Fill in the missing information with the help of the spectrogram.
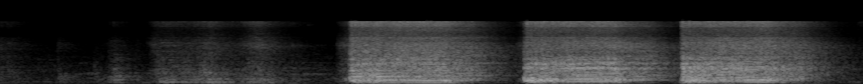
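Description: Power drill running in three loud bursts of about a second each, back to back in the second half, after a quieter, uneven run in the first half.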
